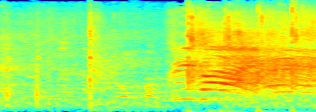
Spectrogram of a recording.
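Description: A few sharp thuds on the wrestling ring's canvas during a quieter stretch, then a loud voice calling out about one and a half seconds in, its pitch falling.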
